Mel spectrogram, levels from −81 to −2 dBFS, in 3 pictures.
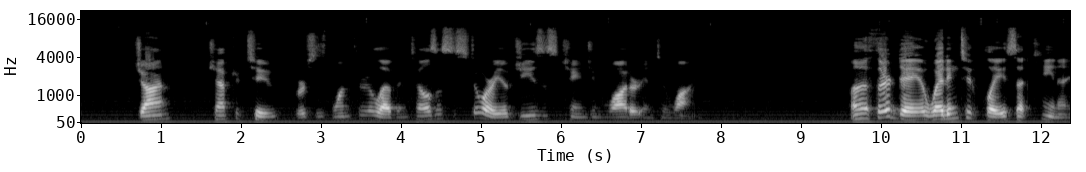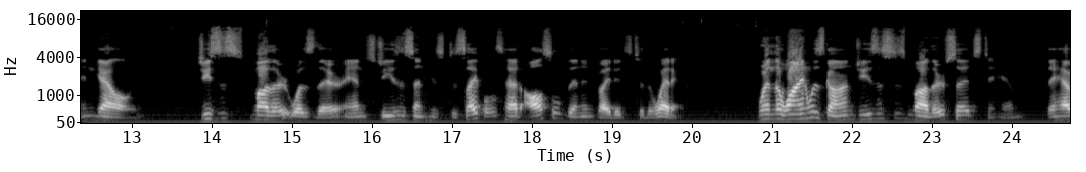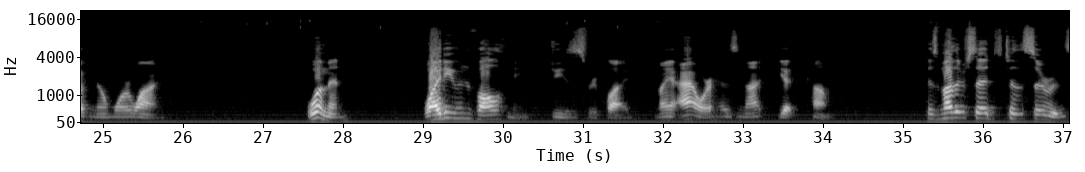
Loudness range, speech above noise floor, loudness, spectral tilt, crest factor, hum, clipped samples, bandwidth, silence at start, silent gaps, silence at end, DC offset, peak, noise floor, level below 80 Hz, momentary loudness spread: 7 LU; 37 dB; -25 LUFS; -2 dB/octave; 20 dB; none; under 0.1%; 16 kHz; 0.7 s; none; 0 s; under 0.1%; -6 dBFS; -63 dBFS; -60 dBFS; 18 LU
